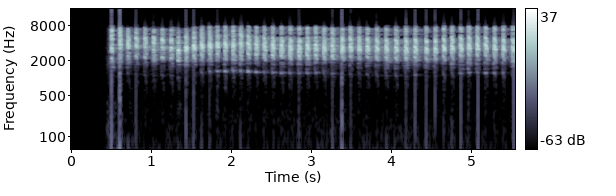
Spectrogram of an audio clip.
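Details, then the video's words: Long-tailed shrike delivering a 'tembakan' song, a fast, steady burst of grating, buzzy notes repeated roughly seven times a second for about five seconds without pause, starting suddenly after silence; nothing else audible. "kicau tembakan burung tengkek buto"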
